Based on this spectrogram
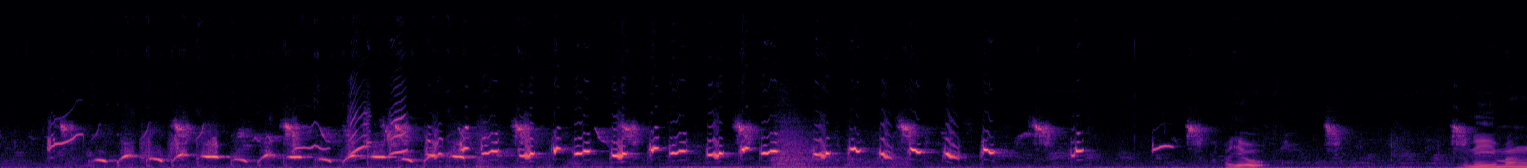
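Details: Tame male sooty-headed bulbul singing in the rapid 'ropel' style: a fast run of short, clear, slurred whistles with up-and-down notes, about one and a half per second, breaking off near the end into a few harsher buzzy notes.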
